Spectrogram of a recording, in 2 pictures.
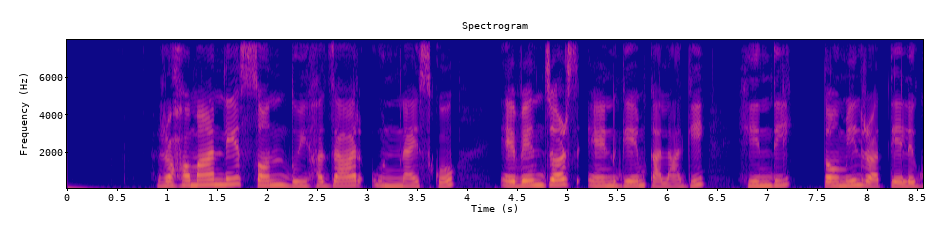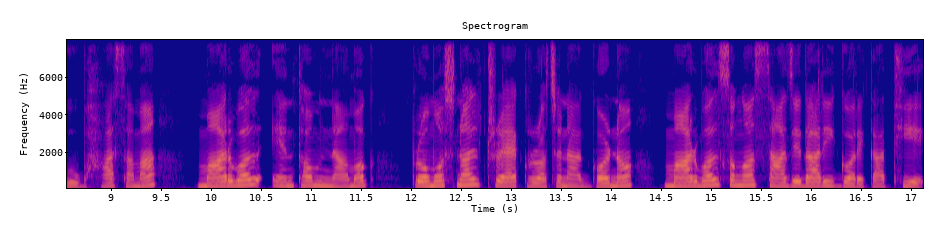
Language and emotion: Nepali, neutral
